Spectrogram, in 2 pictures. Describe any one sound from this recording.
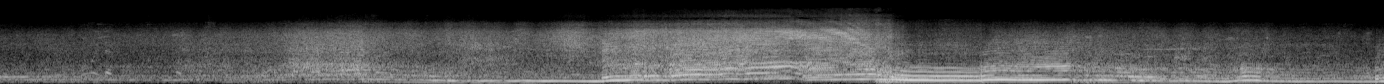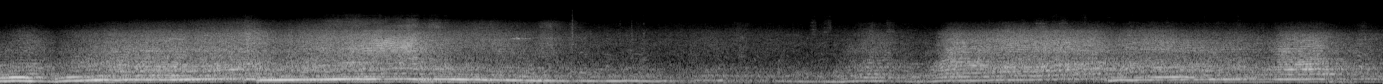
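A rally car engine revs hard, rising and falling in pitch as the car shifts gears and speeds past.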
